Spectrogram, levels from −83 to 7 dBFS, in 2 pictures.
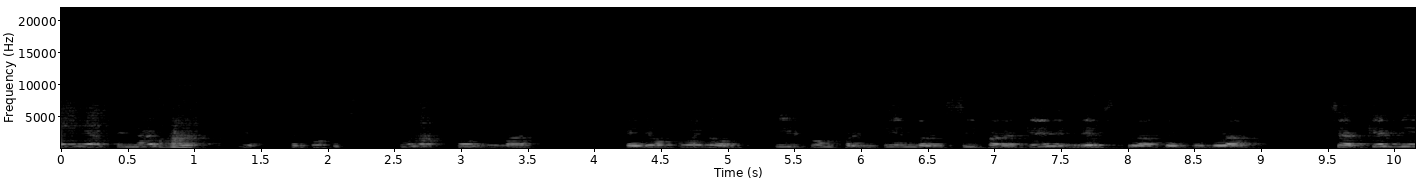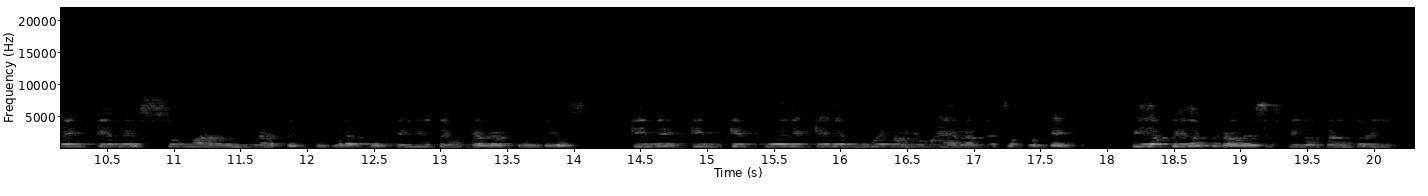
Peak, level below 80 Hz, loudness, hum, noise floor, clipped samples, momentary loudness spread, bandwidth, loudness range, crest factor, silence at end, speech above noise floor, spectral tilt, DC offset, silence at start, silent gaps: -26 dBFS; -68 dBFS; -47 LUFS; none; under -90 dBFS; under 0.1%; 16 LU; 8.4 kHz; 6 LU; 22 dB; 0.2 s; over 44 dB; -5 dB/octave; under 0.1%; 0 s; none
